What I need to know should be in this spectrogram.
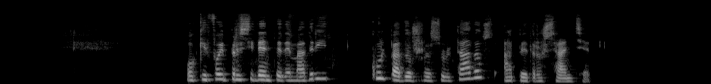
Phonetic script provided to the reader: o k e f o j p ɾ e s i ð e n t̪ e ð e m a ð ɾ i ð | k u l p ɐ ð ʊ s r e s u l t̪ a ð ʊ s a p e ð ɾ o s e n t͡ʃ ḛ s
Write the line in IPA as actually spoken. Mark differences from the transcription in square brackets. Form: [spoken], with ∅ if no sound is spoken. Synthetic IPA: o k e f o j p ɾ e s i ð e n t̪ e ð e m a ð ɾ i ð | k u l p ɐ ð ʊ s r e s u l t̪ a ð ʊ s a p e ð ɾ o s [a] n t͡ʃ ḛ [θ]

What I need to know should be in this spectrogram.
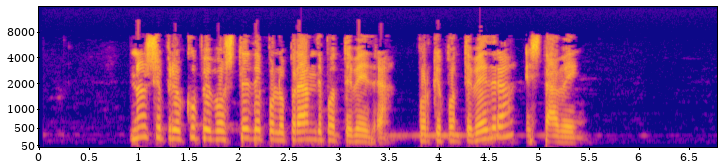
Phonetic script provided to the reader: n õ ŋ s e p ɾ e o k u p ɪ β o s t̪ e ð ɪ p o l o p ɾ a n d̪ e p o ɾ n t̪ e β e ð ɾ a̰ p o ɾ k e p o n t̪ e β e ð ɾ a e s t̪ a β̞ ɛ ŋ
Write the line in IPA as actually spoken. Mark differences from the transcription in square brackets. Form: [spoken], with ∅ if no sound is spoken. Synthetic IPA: n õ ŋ s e p ɾ e o k u p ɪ β o s t̪ e ð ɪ p o l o p ɾ a n d̪ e p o [∅] n t̪ e β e ð ɾ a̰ p o ɾ k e p o n t̪ e β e ð ɾ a e s t̪ a β̞ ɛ ŋ

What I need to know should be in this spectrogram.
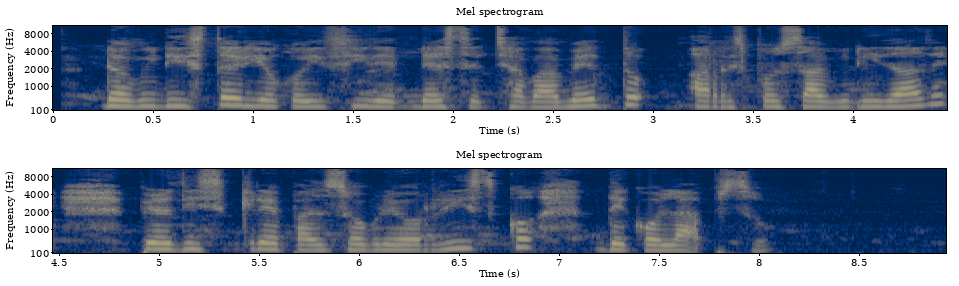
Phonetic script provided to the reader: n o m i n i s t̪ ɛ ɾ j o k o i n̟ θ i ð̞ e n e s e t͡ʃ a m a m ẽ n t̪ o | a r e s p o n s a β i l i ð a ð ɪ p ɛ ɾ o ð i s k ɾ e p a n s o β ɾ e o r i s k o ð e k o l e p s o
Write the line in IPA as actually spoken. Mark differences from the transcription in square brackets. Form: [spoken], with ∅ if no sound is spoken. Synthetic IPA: n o m i n i s t̪ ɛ ɾ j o k o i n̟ θ i ð̞ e n e s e t͡ʃ a m a m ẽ n t̪ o | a r e s p o n s a β i l i ð a ð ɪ p [e] ɾ o ð i s k ɾ e p a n s o β ɾ e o r i s k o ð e k o l [a] p s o

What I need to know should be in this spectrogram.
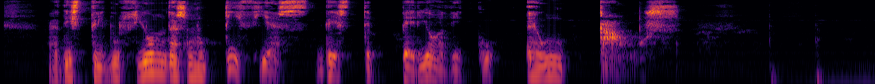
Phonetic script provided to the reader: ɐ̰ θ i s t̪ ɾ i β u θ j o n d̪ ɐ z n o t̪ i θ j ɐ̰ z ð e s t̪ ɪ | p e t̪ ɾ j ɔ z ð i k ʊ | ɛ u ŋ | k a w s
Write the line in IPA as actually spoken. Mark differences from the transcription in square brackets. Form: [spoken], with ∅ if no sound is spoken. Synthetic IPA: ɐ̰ [ð] i s t̪ ɾ i β u θ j o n d̪ ɐ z n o t̪ i θ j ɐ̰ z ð e s t̪ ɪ | p e [∅] ɾ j ɔ [∅] ð i k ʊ | ɛ u ŋ | k a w s

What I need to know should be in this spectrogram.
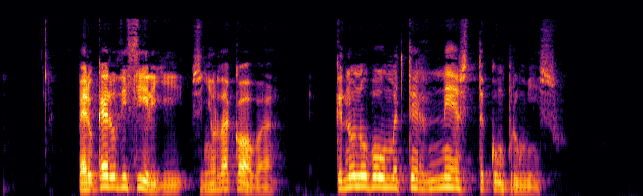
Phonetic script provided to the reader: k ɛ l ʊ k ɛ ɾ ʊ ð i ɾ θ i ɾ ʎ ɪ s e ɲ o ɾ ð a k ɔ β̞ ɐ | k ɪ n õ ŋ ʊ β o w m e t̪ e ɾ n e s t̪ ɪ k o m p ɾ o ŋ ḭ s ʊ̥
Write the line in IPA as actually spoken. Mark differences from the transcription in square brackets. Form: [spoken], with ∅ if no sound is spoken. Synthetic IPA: [p] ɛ [ɾ] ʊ k ɛ ɾ ʊ ð i [∅] θ i ɾ ʎ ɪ s e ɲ o ɾ ð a k ɔ β̞ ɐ | k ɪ n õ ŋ ʊ β o w m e t̪ e ɾ n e s t̪ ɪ k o m p ɾ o [m] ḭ s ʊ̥

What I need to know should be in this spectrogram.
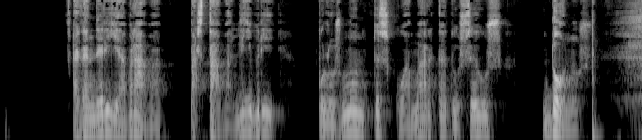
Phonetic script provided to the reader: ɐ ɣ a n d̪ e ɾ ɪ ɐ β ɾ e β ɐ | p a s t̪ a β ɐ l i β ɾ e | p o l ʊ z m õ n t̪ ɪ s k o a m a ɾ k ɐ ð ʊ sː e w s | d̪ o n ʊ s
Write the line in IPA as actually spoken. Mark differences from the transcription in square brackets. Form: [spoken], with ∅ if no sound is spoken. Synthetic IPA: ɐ ɣ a n d̪ e ɾ [i] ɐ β ɾ [a] β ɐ | p a s t̪ a β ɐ l i β ɾ [i] | p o l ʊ z m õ n t̪ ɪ s k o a m a ɾ k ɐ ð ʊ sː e w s | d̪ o n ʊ s

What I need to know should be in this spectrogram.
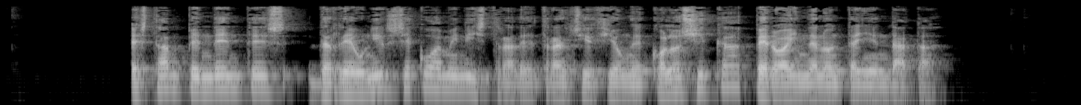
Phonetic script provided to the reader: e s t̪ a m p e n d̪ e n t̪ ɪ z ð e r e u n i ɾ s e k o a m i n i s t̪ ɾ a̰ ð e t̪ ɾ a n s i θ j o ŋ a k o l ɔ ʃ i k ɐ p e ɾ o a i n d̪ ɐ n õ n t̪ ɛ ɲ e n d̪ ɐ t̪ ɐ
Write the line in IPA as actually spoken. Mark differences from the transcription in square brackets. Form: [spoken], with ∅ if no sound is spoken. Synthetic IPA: e s t̪ a m p e n d̪ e n t̪ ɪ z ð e r e u n i ɾ s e k o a m i n i s t̪ ɾ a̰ ð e t̪ ɾ a n s i θ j o ŋ [e] k o l ɔ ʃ i k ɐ p e ɾ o a i n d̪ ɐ n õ n t̪ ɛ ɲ e n d̪ [a] t̪ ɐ

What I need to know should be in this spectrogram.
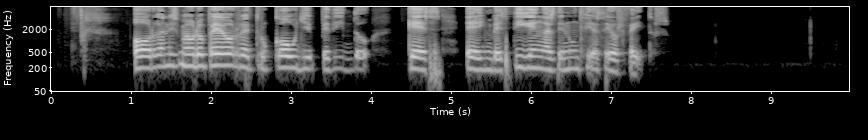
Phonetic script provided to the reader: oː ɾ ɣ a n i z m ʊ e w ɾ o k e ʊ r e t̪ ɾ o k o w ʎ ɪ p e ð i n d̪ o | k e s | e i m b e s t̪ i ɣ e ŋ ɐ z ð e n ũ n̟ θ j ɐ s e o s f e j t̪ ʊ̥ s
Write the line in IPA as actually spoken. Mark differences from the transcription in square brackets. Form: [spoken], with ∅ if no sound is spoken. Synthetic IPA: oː ɾ ɣ a n i z m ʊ e w ɾ o [p] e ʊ r e t̪ ɾ [u] k o w ʎ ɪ p e ð i n d̪ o | k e s | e i m b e s t̪ i ɣ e ŋ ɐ z ð e n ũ n̟ θ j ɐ s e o s f e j t̪ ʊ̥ s

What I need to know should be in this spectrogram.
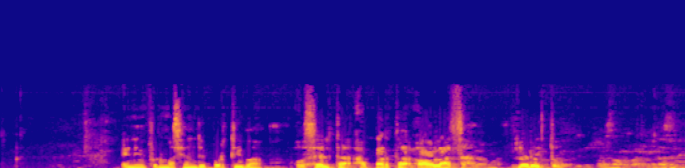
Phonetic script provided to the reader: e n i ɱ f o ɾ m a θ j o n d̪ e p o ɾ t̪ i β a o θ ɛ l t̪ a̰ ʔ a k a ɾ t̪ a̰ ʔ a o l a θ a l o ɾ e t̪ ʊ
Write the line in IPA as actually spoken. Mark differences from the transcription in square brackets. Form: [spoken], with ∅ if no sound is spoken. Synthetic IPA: e n i ɱ f o ɾ m a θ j o n d̪ e p o ɾ t̪ i β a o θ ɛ l t̪ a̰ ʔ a [p] a ɾ t̪ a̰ ʔ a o l a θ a l o ɾ e t̪ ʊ

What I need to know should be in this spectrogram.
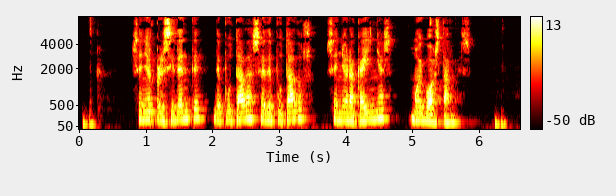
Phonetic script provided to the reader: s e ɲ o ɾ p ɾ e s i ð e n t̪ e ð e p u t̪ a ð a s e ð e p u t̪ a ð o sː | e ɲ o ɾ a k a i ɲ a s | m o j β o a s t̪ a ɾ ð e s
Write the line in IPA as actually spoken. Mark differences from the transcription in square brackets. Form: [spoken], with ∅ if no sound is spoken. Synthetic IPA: s e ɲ o ɾ p ɾ e s i ð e n t̪ e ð e p u t̪ a ð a s e ð e p u t̪ a ð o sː | e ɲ o ɾ a k a i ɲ a s | m o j β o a s t̪ a ɾ ð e s

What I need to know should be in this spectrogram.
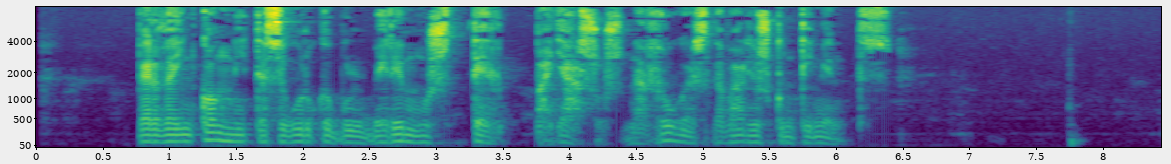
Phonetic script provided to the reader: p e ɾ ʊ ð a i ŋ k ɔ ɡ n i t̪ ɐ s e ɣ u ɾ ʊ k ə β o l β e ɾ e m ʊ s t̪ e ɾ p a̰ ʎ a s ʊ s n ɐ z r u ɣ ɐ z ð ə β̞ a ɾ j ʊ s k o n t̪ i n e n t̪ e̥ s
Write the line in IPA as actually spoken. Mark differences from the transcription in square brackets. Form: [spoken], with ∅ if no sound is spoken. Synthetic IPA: p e ɾ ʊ ð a i ŋ k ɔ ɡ n i t̪ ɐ s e ɣ u ɾ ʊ k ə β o l β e ɾ e m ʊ s t̪ e ɾ p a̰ ʎ a s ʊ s n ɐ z r u ɣ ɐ z ð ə β̞ a ɾ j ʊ s k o n t̪ i n e n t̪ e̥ s

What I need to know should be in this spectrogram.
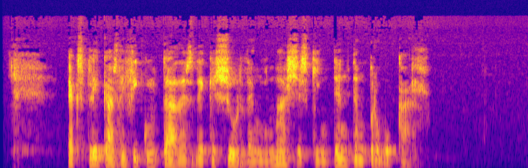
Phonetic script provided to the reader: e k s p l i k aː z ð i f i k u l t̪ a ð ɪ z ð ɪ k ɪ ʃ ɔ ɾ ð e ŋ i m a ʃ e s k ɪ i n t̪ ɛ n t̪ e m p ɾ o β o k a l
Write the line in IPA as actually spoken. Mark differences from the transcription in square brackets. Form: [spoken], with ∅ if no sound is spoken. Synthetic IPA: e k s p l i k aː z ð i f i k u l t̪ a ð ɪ z ð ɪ k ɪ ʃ [u] ɾ ð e ŋ i m a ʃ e s k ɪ i n t̪ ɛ n t̪ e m p ɾ o β o k a [ɾ]

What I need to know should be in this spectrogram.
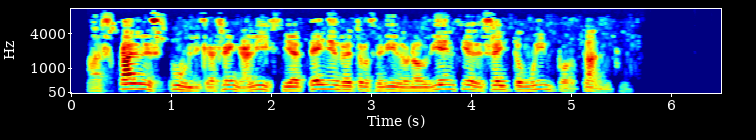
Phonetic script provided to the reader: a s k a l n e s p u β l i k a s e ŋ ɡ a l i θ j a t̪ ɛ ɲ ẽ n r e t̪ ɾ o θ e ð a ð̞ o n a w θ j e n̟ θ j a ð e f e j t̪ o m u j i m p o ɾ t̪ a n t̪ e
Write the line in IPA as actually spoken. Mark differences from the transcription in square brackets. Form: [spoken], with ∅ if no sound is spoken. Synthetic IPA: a s k a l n e s p u β l i k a s e ŋ ɡ a l i θ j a t̪ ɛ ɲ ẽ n r e t̪ ɾ o θ e ð [i] ð̞ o n a w [ð] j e n̟ θ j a ð e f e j t̪ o m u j i m p o ɾ t̪ a n t̪ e

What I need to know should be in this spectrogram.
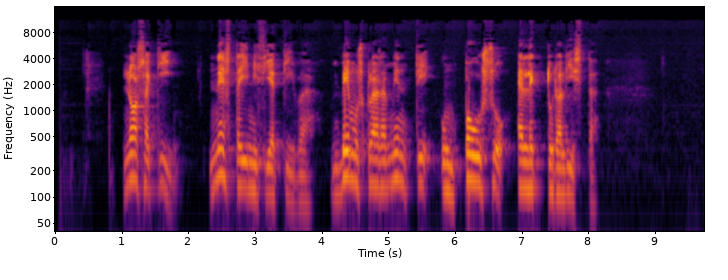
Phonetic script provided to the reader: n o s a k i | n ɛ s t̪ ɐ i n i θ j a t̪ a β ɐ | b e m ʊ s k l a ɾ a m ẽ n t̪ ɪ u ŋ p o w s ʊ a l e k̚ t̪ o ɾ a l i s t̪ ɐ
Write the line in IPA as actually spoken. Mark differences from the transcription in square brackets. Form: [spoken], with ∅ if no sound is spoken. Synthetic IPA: n [ɔ] s a k i | n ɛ s t̪ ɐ i n i θ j a t̪ [i] β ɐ | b e m ʊ s k l a ɾ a m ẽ n t̪ ɪ u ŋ p o w s ʊ [e] l e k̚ t̪ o ɾ a l i s t̪ ɐ

